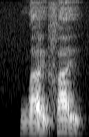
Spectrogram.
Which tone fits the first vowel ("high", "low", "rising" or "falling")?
low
